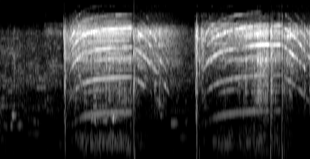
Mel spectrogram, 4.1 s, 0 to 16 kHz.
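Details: Suzuki F6A starter on a bench test after cleaning and work on its worn brushes, with the solenoid apparently repaired before. Two clean high-whine bursts that spin up quickly, hold steady and wind down smoothly; the starter is working normally.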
